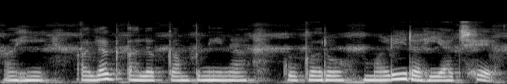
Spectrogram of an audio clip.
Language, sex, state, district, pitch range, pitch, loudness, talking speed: Gujarati, female, Gujarat, Valsad, 190-200 Hz, 195 Hz, -14 LUFS, 95 wpm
